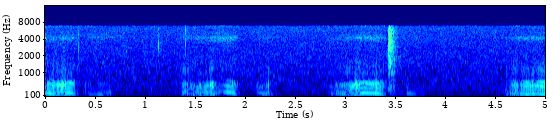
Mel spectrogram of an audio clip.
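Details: Young female puppy snoring while asleep, a soft rasping breath roughly every one and a half seconds, some breaths ending in a higher whistling squeak, with quiet pauses between.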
